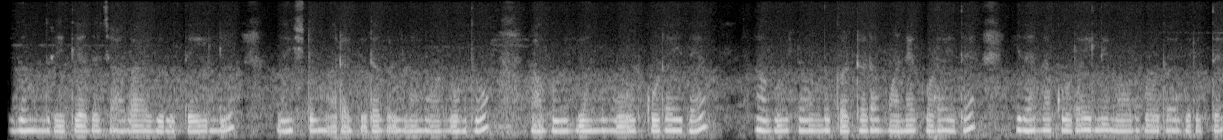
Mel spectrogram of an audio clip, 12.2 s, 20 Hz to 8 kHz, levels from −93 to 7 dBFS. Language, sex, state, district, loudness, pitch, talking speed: Kannada, female, Karnataka, Dakshina Kannada, -15 LUFS, 225 Hz, 125 wpm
